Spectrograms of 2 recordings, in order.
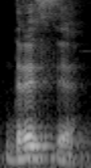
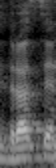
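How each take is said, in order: First: दृश्य said as drisya; correct dri syllable. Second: दृश्य said as drasya; wrong dra syllable. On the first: Teacher correcting students, दृश्य as drisya. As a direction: say दृश्य with i after dr. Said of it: "दृश्य में बदल रहा है". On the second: Teacher rejecting a form, दृश्य as drasya. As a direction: say दृश्य with a after dr. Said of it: "दृश्य नहीं". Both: Shown as a demonstration.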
